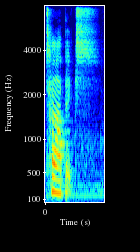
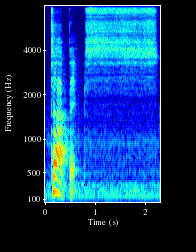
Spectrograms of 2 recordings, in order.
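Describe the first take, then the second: First: Said in the usual way. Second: TOPICS with a long hissed S at the end; exaggerated final S. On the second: Host playing with a word from the letter, TOPICS ending in a drawn-out hiss.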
